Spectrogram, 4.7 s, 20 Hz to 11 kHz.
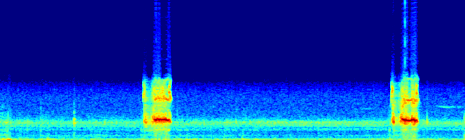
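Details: Two loud, brief, raspy screeches about two and a half seconds apart from a tawny owl at its nest with prey, Estonia, 18 May 2013, evening; a faint steady hum runs underneath.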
